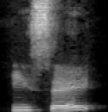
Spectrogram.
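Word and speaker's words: hizo: irregular so it's ise you don't pronounce the h iso is were you right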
